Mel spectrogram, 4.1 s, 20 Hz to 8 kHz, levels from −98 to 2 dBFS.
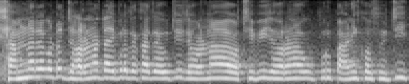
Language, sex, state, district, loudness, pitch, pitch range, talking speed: Odia, male, Odisha, Khordha, -14 LUFS, 235 Hz, 225-250 Hz, 190 wpm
